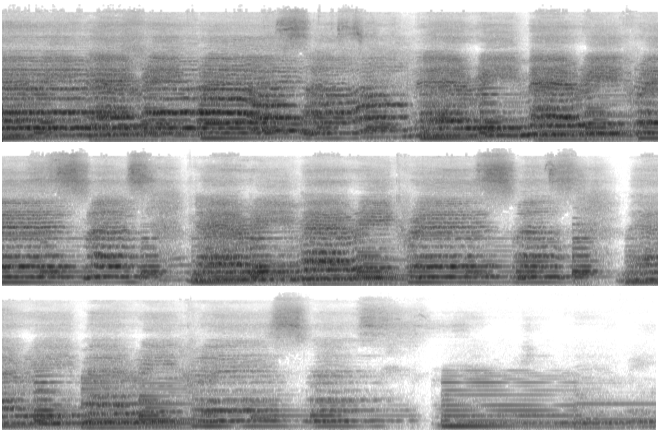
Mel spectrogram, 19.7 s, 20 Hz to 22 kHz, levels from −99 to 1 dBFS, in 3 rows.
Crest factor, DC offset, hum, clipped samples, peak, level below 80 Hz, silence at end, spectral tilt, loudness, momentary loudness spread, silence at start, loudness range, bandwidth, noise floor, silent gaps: 18 dB; under 0.1%; none; under 0.1%; -4 dBFS; -68 dBFS; 0 s; -5.5 dB/octave; -22 LUFS; 18 LU; 0 s; 13 LU; 18 kHz; -51 dBFS; none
